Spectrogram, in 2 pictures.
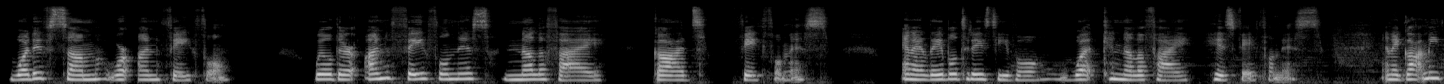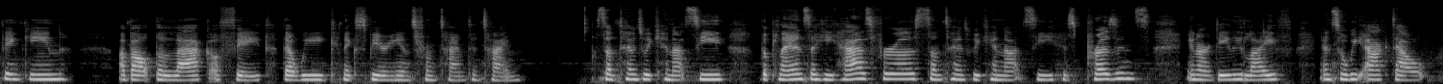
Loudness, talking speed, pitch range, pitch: -23 LUFS, 135 wpm, 210-240 Hz, 225 Hz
